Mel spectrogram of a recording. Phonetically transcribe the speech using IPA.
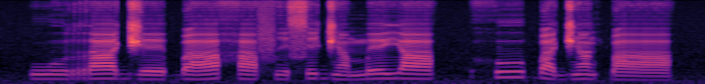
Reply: w u˨ r aː˦ d͡ʒ eː˨ ɓ aː˨˦ h a˨ f i˨ s i˦ d͡ʒ ã˨ m eː˦ j a˦ | h uː˦ ɓ a˨ d͡ʒ ã˦˨ k͡p aː˨

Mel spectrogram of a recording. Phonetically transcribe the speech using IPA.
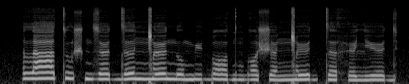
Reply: l a t u ʃ n z œ d ə ŋ͡ǀ œ n o m y ɠ ɔ d ŋ ɡ ɔ ʃ œ ŋ͡ǀ ø d t ə h ø lʲ ø d

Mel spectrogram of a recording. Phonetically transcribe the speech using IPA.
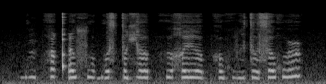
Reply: ɡʷ ɐ ŋ pʰ ə qʼ i sʷ ɐː ɡʷ ɐ s t ɒ ç ɐː pʰ ɯ χ eː ɐ̯ pʰ ɒ xʷ v i t ə s ɐ χʷ ə˞

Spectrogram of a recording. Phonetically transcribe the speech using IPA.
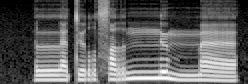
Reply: lː æ t ø r sˤ e r nː ø mː æ

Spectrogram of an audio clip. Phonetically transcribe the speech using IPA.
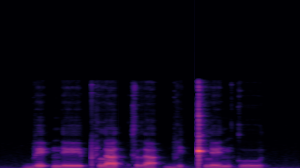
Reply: b e˦˥ ʔ n eː˩˦ pʰ l a˥˩ t̚ k r a˨˩ ʔ b i˦˥ t̚ kʰ l e˥˩ n k uː˦˥ t̚

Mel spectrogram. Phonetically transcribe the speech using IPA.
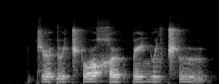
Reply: c ø ɗ ɯ t͡ʃʼ o χ ɯ k͡p e ʎ u lʲ t͡ʃʼ ɯ

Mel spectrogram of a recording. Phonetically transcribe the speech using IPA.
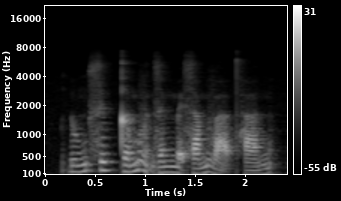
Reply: ɗ u˨˦ ŋ s ɨ˦˥ k̚ t̪ ə˨˦ m v ə̰˧˨ n z ə˧ n m ɛ̰˧˨ s a˨˦ m v aː˧˩ t̪ʰ a˨˦ n

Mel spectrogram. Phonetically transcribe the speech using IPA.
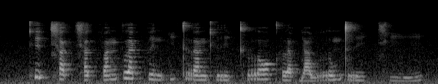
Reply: kʰ e˥˩ ʔ t͡ɕʰ a˨˩ k̚ t͡ɕʰ a˨˩ t̚ f a˦˥ ŋ k l a˥˩ k̚ f e˧ n k i˥˩ ʔ t r a˧ ŋ kʰ r i˨˩ ʔ kʰ r ɔː˥˩ kʰ l a˨˩ p̚ j a˩˦ w r o˥˩ m t r iː˨˩ k̚ t͡ɕʰ iː˩˦

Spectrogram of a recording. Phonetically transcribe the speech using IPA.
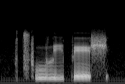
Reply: t͡sʼ u l i p e ʃ

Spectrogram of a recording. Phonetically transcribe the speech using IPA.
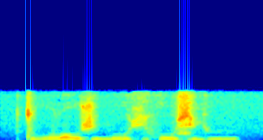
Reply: t uː lˠ oː ʃ i m oː ç i f oː ɕ i j ʉː

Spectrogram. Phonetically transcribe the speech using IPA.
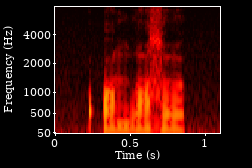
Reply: ʔ ɔ˧ m w ɔ˧ zˤ u˧˩

